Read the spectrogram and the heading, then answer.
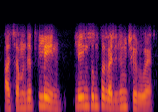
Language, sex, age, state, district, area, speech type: Marathi, male, 45-60, Maharashtra, Nagpur, urban, conversation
